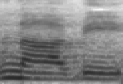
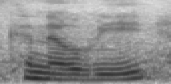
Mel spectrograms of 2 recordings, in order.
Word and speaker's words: Knobbe: It's Knobbe Martens, Olson, and Bear. It's a handful. But just remember, it rhymes with, it sounds like Obi-Wan Kenobi. Okay, it's not Knobbe, it's Knobbe.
